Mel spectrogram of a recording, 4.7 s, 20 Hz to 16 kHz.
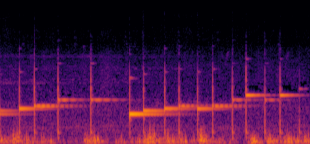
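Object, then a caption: Limestone lithophone bars. A row of long, solid, flat grey Kilkenny limestone bars with drilled holes, forming a marine-themed lithophone with relief carvings, lies side by side outdoors. The bars are tapped with the metal shaft of a red-handled screwdriver. Bright, ringing tuned notes climb twice from about 800 Hz to around 1.3 kHz, each with a sharp click and a short ring.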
